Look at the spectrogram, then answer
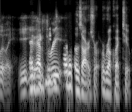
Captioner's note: both chattering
